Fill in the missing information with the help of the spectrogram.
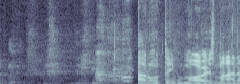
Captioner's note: audience chuckling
